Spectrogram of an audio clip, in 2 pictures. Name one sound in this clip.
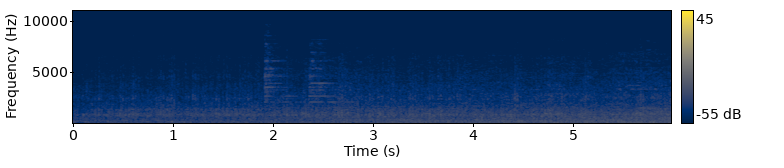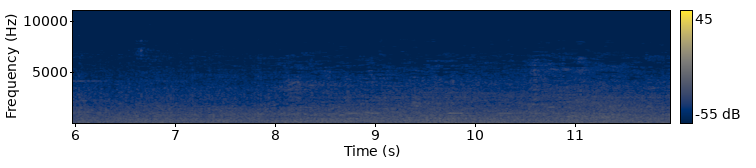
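Roller skates roll steadily across a floor.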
